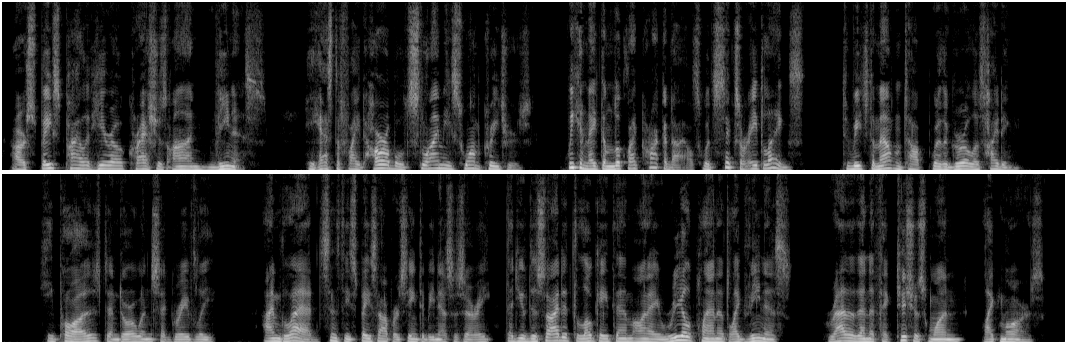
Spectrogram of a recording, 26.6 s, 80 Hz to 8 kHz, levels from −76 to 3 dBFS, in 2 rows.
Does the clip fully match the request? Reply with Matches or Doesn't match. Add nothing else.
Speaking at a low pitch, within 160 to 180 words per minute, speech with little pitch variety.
Doesn't match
